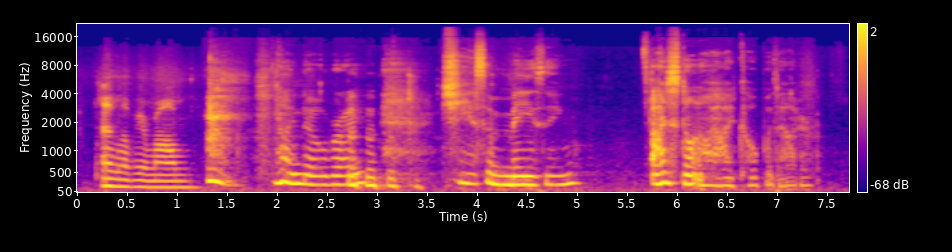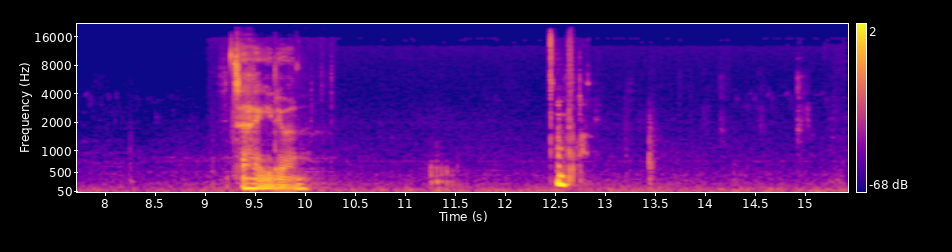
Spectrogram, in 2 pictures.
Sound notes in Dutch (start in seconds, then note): 1.8 grinnikt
